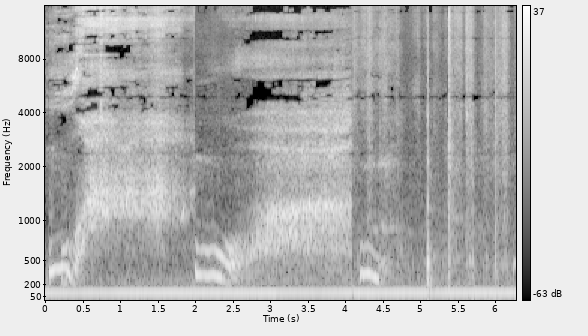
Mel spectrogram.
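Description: Moaning, voice-like calls that fall in pitch, four in all about two seconds apart, each trailed by a hiss, over a steady low hum; a few sharp clicks come in the second half.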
